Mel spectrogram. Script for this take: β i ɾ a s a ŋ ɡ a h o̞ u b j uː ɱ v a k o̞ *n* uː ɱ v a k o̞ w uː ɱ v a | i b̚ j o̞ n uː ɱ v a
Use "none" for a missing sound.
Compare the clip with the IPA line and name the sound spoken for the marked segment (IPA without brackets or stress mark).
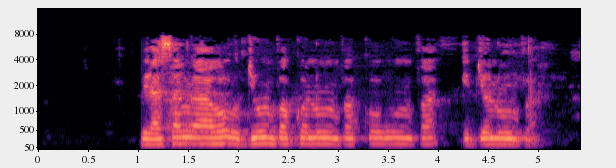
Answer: n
